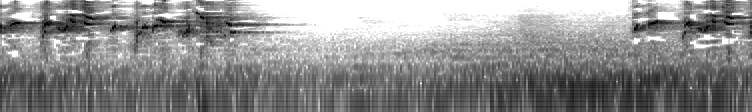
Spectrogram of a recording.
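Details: Authentic Wadani-style song of a wild European goldfinch, sung for mating: a quick burst of bright, high chirps and trills, a long pause over low background hum, then the lively twittering starts again.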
